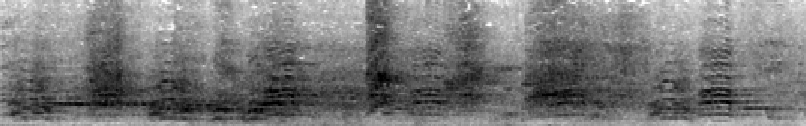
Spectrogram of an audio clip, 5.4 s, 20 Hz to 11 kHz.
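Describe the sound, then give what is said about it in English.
A dense, continuous din of some 350 to 400 rescued parrots screeching and squawking at once inside a former chicken farm building of about 20,000 square feet. The sound is loud, with overlapping harsh calls swelling in waves and no voices. “Well, we only have about 350 to 400 parrots there now.”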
